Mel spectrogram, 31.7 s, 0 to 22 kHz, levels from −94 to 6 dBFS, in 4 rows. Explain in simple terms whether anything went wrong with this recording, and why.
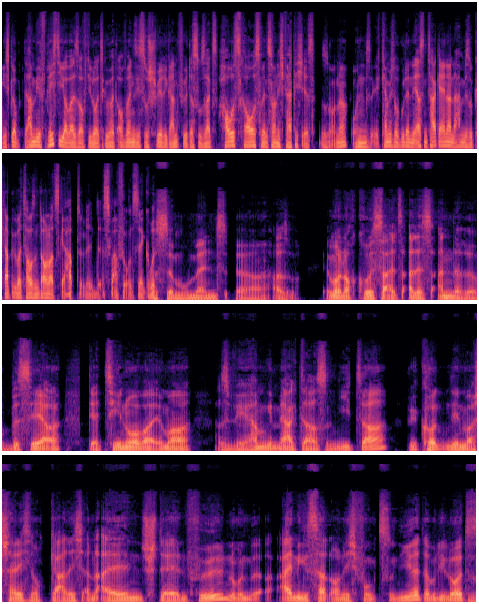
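Stereo read as mono, from 10.4 s to the end: the left and right channels got read as one stream, sample after sample. So the speech plays at half speed and a full octave lower, with a faint higher-pitched copy riding above it.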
